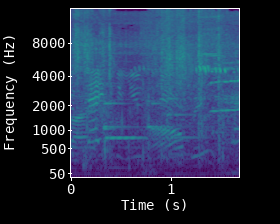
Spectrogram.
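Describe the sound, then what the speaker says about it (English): Saddled horses in the western video game Red Dead Redemption give a faint clip-clop of hooves and a whinny, heard quietly beneath voices talking. "He's got me some saddled horses that are fresh and ready to ride."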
